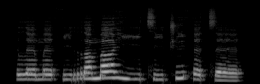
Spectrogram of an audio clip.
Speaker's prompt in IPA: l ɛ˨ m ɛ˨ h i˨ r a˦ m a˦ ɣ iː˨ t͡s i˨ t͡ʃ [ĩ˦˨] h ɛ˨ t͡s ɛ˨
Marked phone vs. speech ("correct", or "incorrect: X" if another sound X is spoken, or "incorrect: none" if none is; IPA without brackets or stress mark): incorrect: ĩ˦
